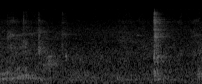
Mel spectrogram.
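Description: Dry-erase marker writing on a whiteboard: faint short squeaky strokes, then a sharp tap about one and a half seconds in.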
